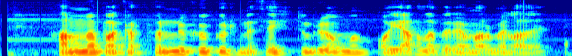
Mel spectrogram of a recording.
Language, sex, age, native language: Icelandic, male, 20-29, Icelandic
